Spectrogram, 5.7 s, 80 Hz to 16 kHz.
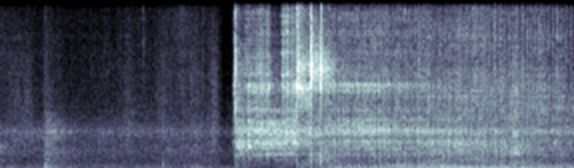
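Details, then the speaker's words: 125cc mini ATV just fitted with a new 70-150cc carburetor and a modified exhaust: catches and runs rough with a few sharp pops, seemingly backfiring through the carburetor; valve adjustment still pending, cause unconfirmed. "sounds like it's backfiring through the carburetor"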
